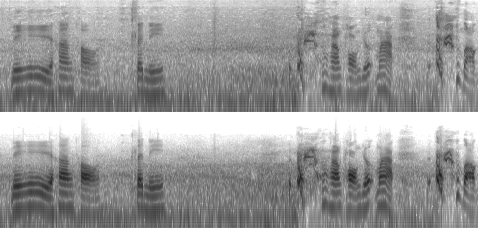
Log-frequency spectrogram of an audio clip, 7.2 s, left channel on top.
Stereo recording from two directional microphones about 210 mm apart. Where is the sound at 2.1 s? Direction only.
15° left (ahead or behind).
